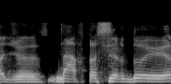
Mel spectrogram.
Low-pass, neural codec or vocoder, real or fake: 7.2 kHz; none; real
